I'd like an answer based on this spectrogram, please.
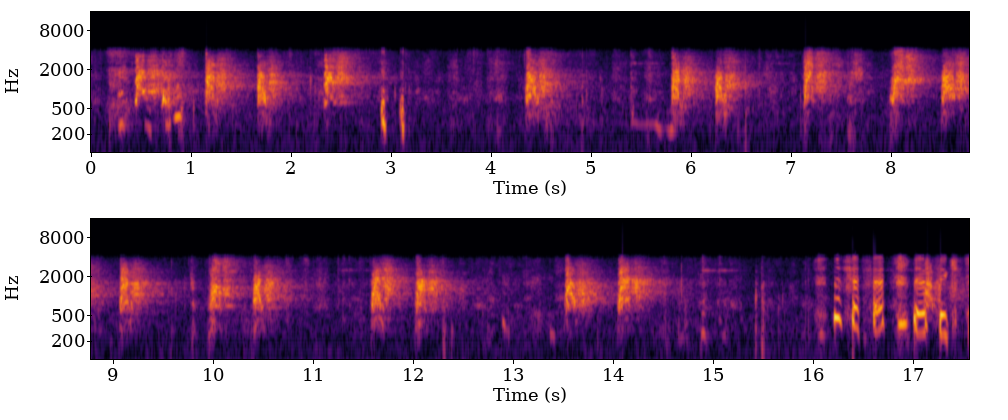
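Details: Two dogs, a Labrador Retriever named Jena and a Boston Terrier named Franklin, playing tetherball against each other; short sharp barks repeat about once a second in steady bursts, with people talking and cheering between them.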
